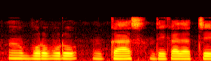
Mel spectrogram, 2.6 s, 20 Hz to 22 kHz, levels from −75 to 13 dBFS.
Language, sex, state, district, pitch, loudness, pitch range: Bengali, male, West Bengal, Cooch Behar, 145 Hz, -14 LUFS, 140-145 Hz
